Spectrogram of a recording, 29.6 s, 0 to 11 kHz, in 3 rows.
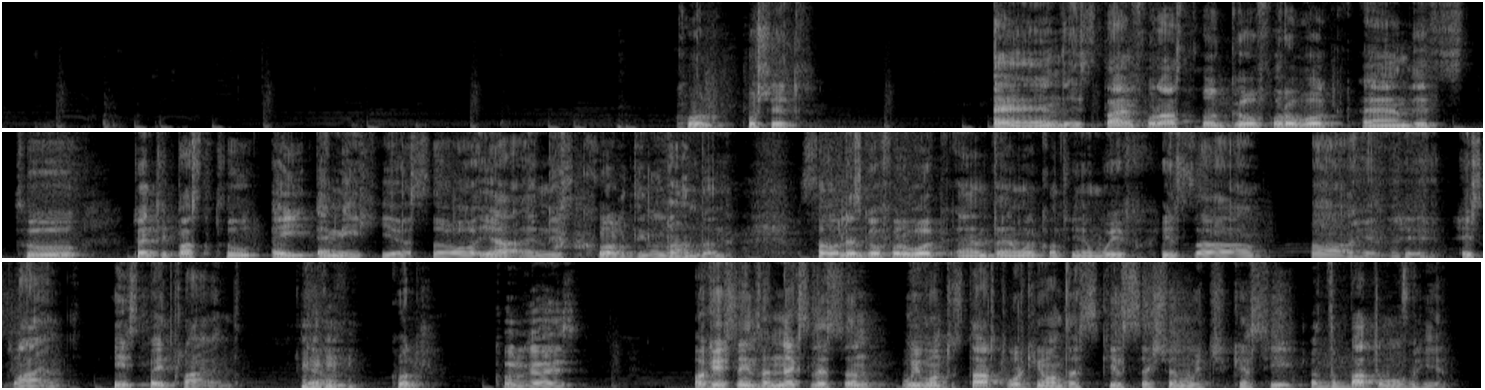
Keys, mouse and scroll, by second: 0.0-1.5 typing, 3.2 ctrl+Return.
